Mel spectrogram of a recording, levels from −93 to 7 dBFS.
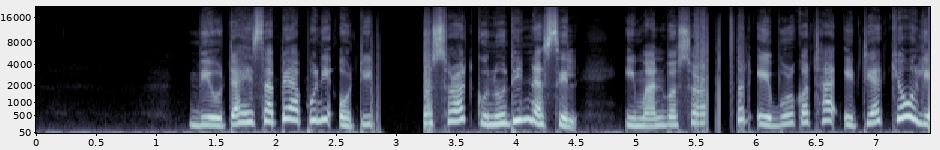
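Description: At 2.80–3.31 s and 5.50–5.94 s, an intermittent contact opens the line, silencing the speech behind crackle and faint hiss, unlike a clean digital dropout.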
